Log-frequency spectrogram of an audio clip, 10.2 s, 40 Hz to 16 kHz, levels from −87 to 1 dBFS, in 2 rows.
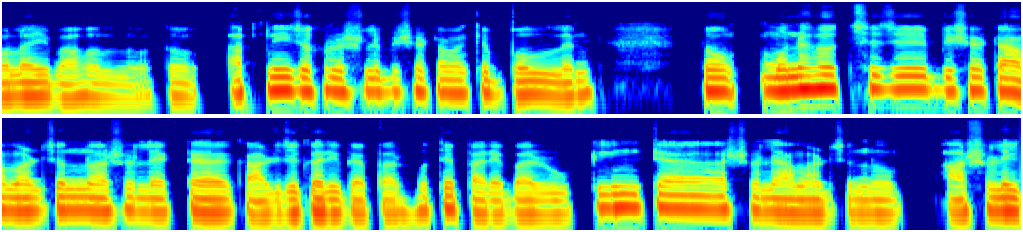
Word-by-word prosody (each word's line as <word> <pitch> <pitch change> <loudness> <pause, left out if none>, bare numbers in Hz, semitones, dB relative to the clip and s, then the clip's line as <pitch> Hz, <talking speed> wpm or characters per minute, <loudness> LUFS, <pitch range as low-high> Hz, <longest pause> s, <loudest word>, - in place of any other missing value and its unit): বলাই 110 +1 +2
বাহুল্য। 100 -1 -4 0.2
তো - - -4 0.3
আপনি 150 - -1
যখন 140 +1 0
আসলে 135 +1 -2
বিষয়টা 135 0 -4
আমাকে 125 0 -1
বললেন, 120 -1 +1 0.6
তো - - +2 0.3
মনে 150 +2 +8
হচ্ছে 165 0 +2
যে, 160 - +3 0.2
বিষয়টা 145 -1 0
আমার 115 -1 +2
জন্য 120 -1 +2
আসলে 115 -1 -3
একটা 115 0 -1 0.2
কার্যকারী 105 +2 0
ব্যাপার 100 0 -4
হতে 120 +2 -1
পারে। 100 -2 -1
বা 100 - 0
রুটিনটা 135 +7 0 0.2
আসলে 120 -2 -3
আমার 105 0 +1
জন্য 105 -1 -4 0.4
আসলেই 115 +2 +2
115 Hz, 165 wpm, -23 LUFS, 105-135 Hz, 0.6 s, মনে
